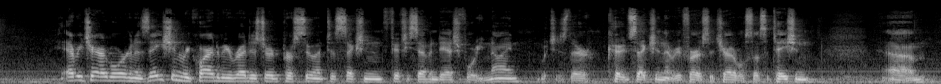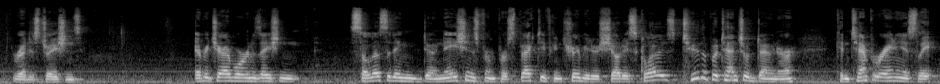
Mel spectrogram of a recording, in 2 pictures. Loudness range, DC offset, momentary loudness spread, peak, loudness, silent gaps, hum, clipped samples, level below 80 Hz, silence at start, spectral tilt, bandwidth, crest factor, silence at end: 3 LU; under 0.1%; 14 LU; -2 dBFS; -19 LUFS; none; none; under 0.1%; -46 dBFS; 0 s; -4.5 dB/octave; 15.5 kHz; 18 dB; 0 s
